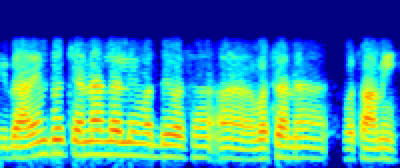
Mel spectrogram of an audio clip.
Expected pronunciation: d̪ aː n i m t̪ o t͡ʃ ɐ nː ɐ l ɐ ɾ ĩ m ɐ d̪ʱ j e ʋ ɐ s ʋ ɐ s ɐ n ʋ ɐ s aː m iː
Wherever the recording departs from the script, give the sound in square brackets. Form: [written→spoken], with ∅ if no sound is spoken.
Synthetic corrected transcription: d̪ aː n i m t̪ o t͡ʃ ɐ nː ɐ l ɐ [ɾ→l] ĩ m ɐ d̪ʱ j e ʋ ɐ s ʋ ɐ s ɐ n ʋ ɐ s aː m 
